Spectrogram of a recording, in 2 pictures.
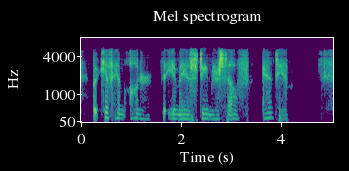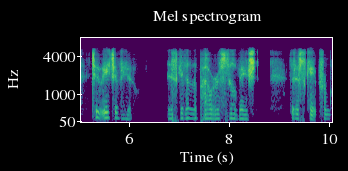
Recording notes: ACIM Daily Conference Call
